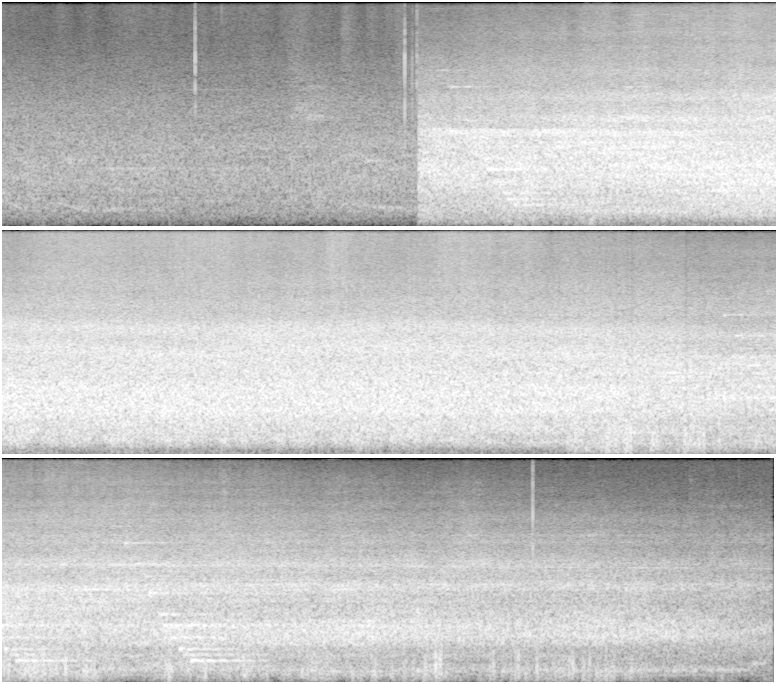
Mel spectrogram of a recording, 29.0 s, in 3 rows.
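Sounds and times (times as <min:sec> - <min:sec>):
electric train passing at speed: 0:05.1 - 0:29.0
steady tones: 0:18.5 - 0:23.2.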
